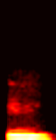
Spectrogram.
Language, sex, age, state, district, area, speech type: Tamil, female, 60+, Tamil Nadu, Sivaganga, rural, conversation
